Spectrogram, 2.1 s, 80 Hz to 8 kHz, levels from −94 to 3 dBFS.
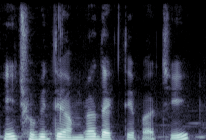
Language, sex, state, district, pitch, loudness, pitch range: Bengali, male, Tripura, West Tripura, 145 Hz, -18 LUFS, 130-150 Hz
